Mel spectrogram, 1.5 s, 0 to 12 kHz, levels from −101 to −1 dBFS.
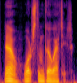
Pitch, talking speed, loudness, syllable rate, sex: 95 Hz, 235 wpm, -20 LUFS, 4.7 syllables/s, male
